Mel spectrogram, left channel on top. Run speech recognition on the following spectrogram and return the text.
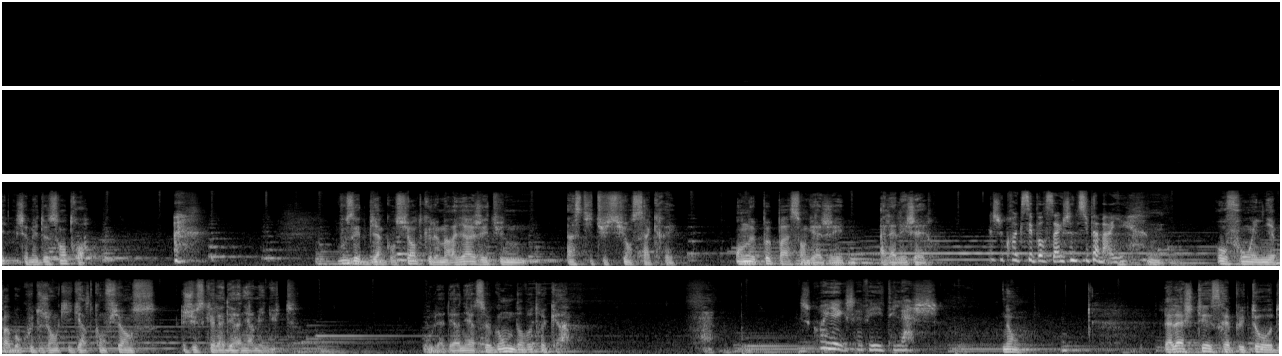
jamais 203. Vous êtes bien consciente que le mariage est une institution sacrée. On ne peut pas s'engager à la légère. Je crois que c'est pour ça que je ne suis pas mariée. Au fond, il n'y a pas beaucoup de gens qui gardent confiance jusqu'à la dernière minute. Ou la dernière seconde dans votre cas. Je croyais que j'avais été lâche. Non. La lâcheté serait plutôt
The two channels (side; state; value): left; silent; 62 dB below the other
